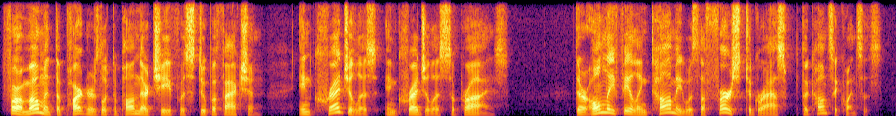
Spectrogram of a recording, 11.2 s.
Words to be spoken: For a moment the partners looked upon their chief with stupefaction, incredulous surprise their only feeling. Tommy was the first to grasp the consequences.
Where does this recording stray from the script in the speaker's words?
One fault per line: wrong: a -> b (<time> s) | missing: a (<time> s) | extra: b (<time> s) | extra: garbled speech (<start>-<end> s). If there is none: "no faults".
extra: incredulous (4.8 s)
